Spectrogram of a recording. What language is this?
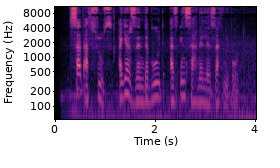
Persian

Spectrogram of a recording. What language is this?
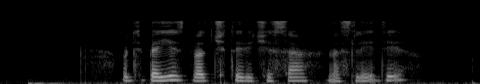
Russian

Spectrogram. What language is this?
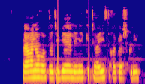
Pashto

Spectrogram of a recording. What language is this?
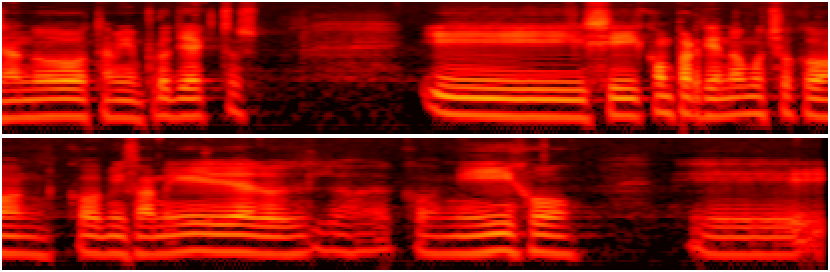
Spanish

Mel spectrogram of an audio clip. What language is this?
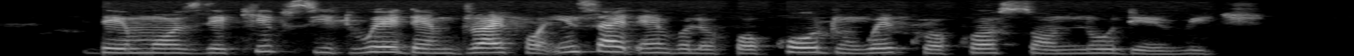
Nigerian Pidgin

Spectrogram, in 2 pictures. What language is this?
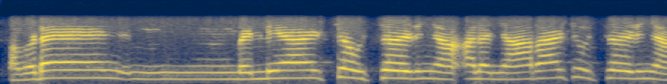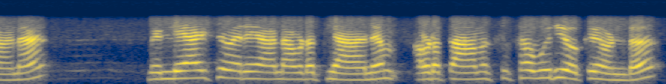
Malayalam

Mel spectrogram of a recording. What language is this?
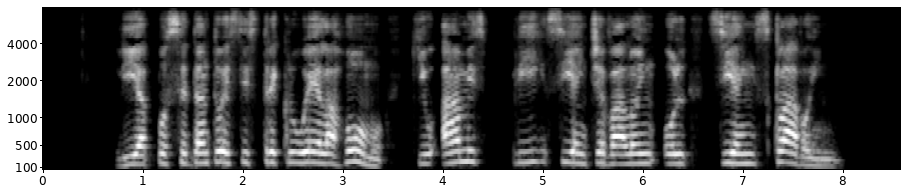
Esperanto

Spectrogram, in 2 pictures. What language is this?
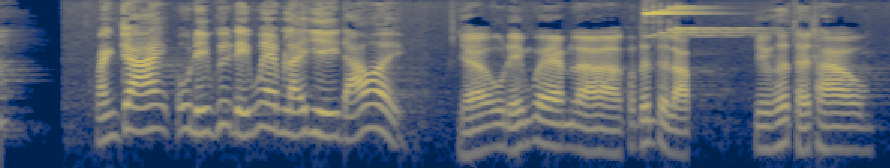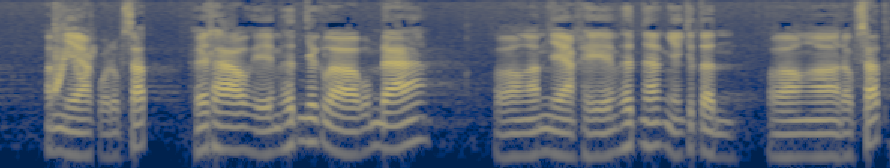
Vietnamese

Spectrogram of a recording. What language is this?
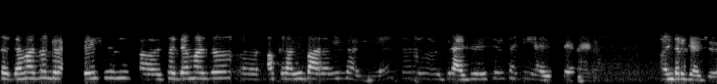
Marathi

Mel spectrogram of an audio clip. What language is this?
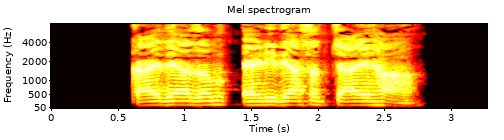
Sindhi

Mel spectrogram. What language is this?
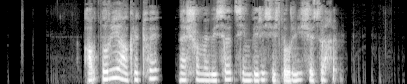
Georgian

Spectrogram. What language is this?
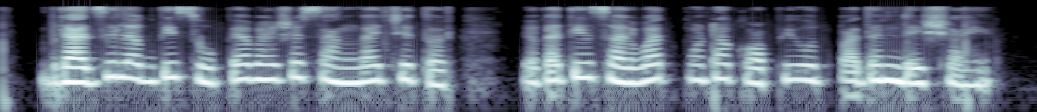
Marathi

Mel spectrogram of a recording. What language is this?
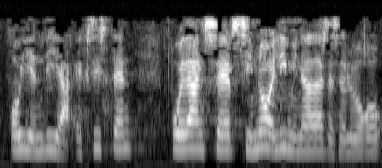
Spanish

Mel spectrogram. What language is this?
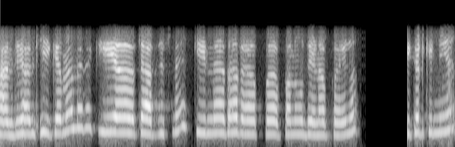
Punjabi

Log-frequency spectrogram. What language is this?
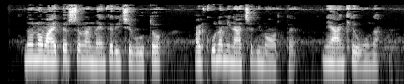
Italian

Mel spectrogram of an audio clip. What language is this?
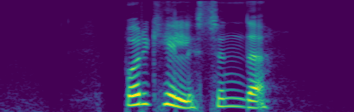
Norwegian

